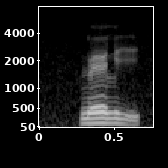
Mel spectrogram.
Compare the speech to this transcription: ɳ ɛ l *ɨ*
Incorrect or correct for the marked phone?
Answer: incorrect: i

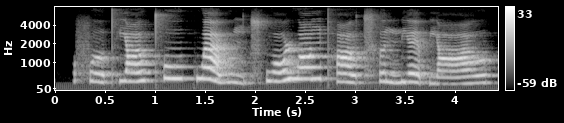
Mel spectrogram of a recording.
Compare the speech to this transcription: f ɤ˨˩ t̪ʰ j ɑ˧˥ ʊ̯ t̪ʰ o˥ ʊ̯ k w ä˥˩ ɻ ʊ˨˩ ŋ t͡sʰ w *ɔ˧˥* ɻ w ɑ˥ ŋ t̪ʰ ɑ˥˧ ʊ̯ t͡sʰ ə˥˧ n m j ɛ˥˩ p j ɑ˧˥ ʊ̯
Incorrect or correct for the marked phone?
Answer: correct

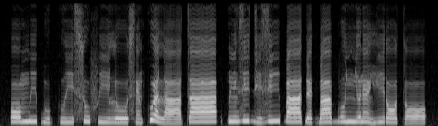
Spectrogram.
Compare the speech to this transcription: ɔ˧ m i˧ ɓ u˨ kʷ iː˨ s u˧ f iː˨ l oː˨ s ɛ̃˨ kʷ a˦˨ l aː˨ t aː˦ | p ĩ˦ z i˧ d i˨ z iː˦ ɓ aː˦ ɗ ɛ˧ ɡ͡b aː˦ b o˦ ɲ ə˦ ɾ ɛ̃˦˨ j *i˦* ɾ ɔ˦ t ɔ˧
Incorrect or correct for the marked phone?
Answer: correct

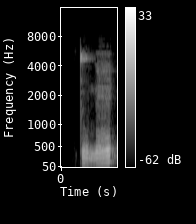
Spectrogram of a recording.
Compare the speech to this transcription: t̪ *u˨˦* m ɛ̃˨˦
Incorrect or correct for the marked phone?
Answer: incorrect: u˨˩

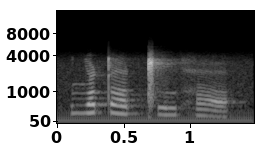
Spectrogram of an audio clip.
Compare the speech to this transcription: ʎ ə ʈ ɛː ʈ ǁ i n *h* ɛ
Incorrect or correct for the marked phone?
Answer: correct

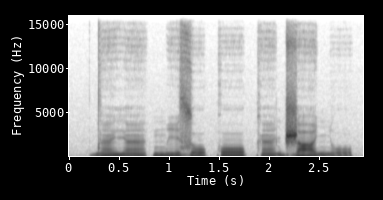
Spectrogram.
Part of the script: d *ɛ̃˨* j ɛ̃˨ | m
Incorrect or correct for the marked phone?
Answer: correct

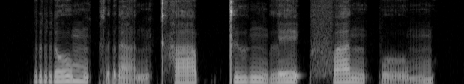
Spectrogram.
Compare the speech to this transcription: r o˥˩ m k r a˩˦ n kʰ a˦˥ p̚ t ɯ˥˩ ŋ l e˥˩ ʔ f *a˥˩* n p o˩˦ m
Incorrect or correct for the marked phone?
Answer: correct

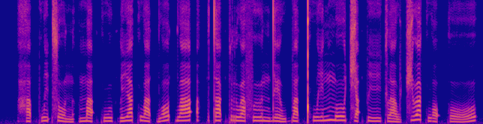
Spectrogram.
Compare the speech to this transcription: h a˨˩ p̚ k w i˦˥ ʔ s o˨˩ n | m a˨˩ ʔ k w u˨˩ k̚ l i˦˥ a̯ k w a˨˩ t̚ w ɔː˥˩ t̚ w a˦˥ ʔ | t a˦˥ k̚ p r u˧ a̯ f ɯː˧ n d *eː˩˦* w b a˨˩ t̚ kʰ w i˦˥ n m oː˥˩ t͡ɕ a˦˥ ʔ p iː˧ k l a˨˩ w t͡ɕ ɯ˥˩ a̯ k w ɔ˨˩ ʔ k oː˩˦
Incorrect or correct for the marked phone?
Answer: correct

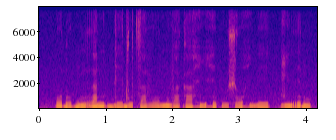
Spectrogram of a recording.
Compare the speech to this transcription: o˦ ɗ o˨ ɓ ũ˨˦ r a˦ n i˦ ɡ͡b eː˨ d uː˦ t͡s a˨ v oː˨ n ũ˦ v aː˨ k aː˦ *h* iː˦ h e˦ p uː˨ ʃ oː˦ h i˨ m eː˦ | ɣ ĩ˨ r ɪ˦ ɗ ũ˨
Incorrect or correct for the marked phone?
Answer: correct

